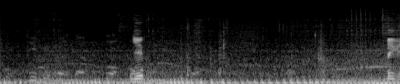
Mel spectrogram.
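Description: Tuk-tuk (auto-rickshaw) engine running with a steady low chug, heard from inside the cab.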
